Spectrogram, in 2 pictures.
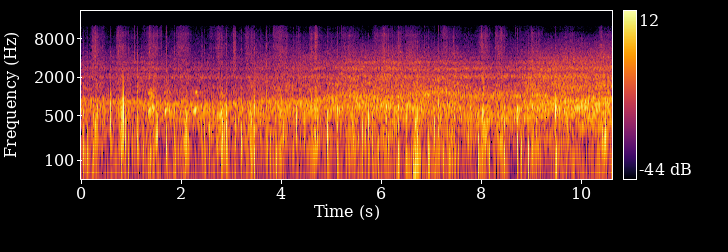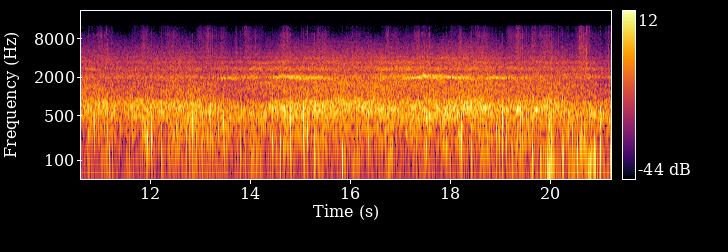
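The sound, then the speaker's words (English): Footsteps walking across ice in snow, a steady run of crunching steps that continues throughout over a constant rushing noise. “You walk away from the plain of ice. Towards the security of your igloo in the distance.”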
